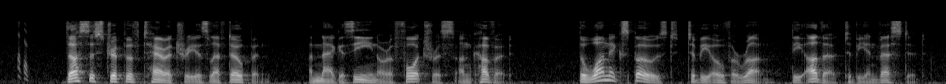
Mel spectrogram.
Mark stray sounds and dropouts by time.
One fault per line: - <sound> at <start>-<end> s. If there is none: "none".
- chirp at 0.2-0.4 s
